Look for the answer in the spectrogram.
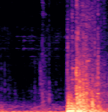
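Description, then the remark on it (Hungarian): A single heavy, booming thud as a man throws his body against a wooden door trying to break through it, the wood holding; loud, breaking a short quiet with a dull rumbling resonance that lingers briefly. “Dörrenés. Henton nekirontott az ajtónak, hogy testével áttörjön rajta, de a fa ellenállt.”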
